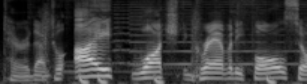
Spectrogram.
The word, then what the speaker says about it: pterodactyl: that looks like a pair de Aerodactyl it's pronounced pterodactyl I watched Gravity Falls so I can say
